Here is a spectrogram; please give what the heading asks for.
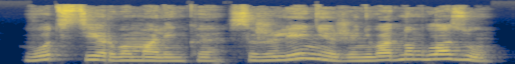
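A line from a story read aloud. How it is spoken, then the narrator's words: Grumbling after coughing. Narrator (Russian): проворчал, откашлившись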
